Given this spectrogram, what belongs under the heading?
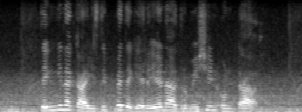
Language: Kannada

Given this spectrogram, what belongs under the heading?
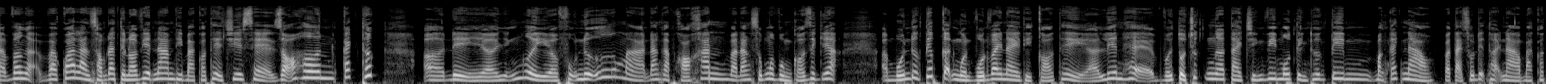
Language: Vietnamese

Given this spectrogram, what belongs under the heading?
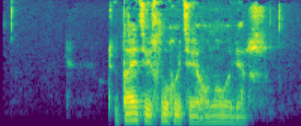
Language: Belarusian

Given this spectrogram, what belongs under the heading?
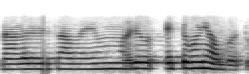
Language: Malayalam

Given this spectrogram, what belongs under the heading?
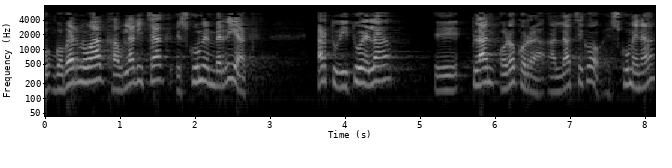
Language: Basque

